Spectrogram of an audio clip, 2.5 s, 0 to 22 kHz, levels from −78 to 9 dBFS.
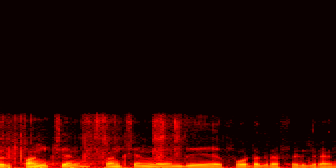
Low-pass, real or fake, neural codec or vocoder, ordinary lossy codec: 7.2 kHz; real; none; none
